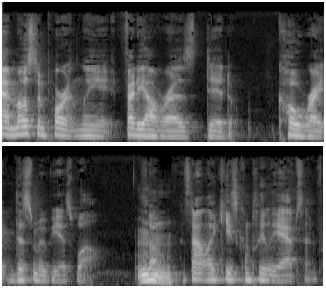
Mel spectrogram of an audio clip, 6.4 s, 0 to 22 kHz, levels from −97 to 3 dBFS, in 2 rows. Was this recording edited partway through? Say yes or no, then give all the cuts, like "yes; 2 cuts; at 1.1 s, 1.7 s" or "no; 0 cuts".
no; 0 cuts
